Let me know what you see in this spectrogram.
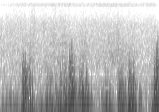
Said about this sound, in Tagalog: ang lakas na naman po ng hangin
